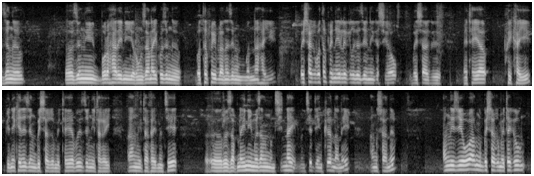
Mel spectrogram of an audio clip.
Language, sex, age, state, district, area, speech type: Bodo, male, 30-45, Assam, Baksa, rural, spontaneous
